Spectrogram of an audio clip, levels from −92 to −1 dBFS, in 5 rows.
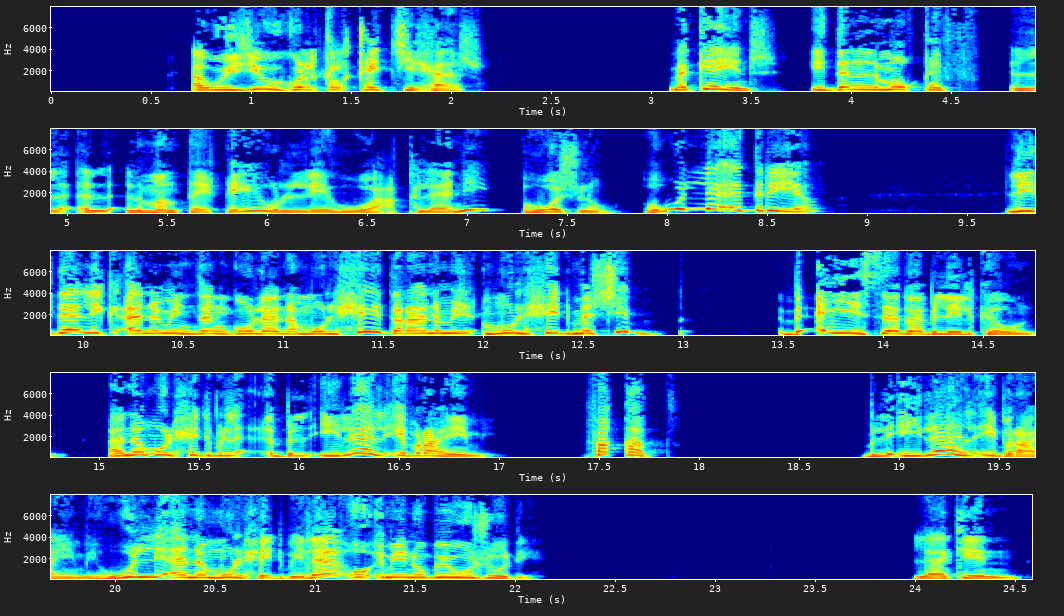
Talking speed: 115 wpm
